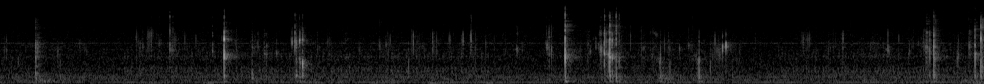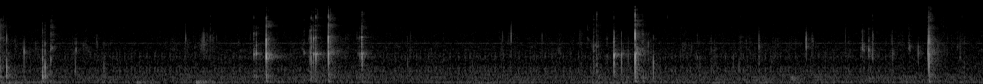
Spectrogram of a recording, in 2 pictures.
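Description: A cat crunching dry kibble: crisp crunches in irregular clusters, with pauses of a second or more between bites.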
